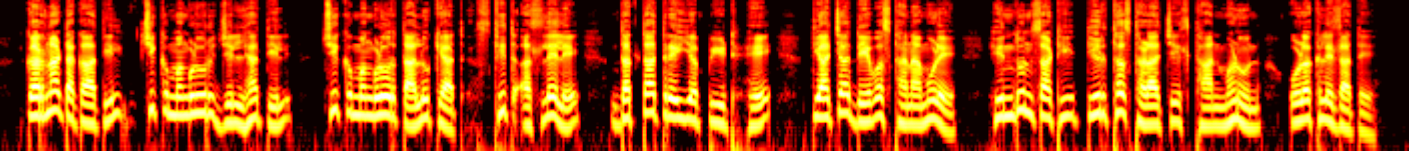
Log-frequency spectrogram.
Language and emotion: Marathi, neutral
